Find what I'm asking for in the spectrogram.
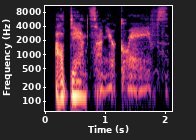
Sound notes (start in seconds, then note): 0.0 whispers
